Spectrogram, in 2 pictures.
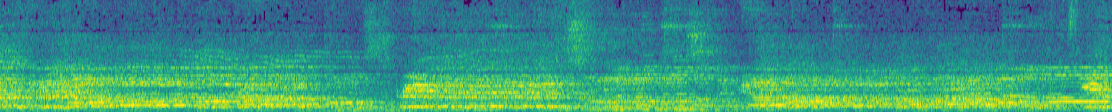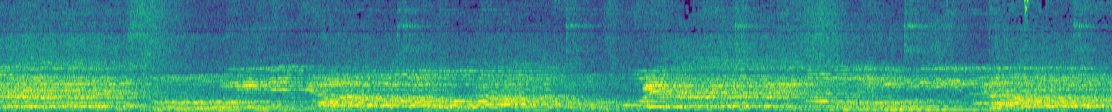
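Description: A church congregation singing a worship song together, in sung phrases of three to four seconds with short breaks between them.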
